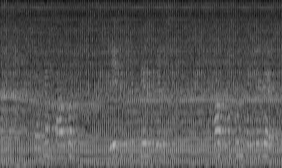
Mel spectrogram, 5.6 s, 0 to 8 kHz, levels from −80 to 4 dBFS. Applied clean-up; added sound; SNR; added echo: none; Engine starting; -1 dB; reverberation time 1.0 s.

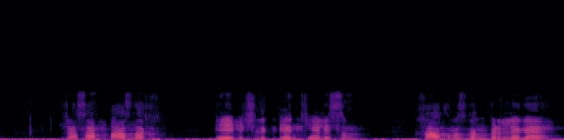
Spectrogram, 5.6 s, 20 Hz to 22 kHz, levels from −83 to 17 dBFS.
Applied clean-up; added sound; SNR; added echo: none; none; none; none.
